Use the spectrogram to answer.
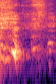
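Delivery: very high squeak of a laugh; giggling at the memory; very high giggle. Real, not acted.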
